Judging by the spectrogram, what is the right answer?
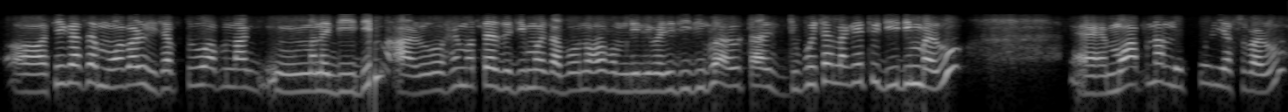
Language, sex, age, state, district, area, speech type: Assamese, female, 45-60, Assam, Darrang, rural, conversation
